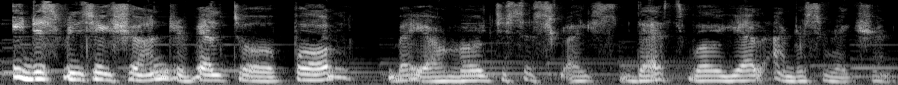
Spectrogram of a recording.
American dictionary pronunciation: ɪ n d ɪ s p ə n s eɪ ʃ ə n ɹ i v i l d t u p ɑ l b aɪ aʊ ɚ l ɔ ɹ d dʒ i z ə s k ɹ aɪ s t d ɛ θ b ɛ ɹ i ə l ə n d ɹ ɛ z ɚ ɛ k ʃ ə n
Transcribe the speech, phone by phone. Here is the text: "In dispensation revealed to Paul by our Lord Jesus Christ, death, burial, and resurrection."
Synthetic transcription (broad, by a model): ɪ n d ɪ s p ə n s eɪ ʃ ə n ɹ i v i l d t u p ɑ l b aɪ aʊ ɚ l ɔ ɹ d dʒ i s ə s k ɹ aɪ s t d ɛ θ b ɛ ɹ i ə l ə n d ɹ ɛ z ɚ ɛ k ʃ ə n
